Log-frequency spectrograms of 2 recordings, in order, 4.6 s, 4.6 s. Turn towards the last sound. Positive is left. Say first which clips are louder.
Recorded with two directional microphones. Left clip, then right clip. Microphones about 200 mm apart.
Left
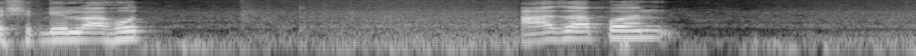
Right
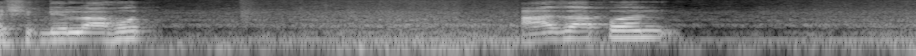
# left 7 dB
turn(degrees=45)  # may be behind; listen again after turning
